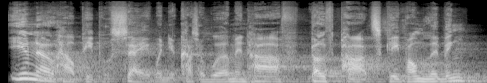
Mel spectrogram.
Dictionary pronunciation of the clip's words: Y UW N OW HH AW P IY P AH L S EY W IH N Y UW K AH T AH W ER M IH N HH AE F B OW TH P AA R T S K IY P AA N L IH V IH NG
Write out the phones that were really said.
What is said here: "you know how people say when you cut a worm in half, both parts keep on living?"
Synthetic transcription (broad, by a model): Y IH N OW HH AW P IY P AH L S EY W IH N Y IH K AH T AH W ER M IH N HH AE F B OW TH P AA R T S K IY P N L IH V IH NG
